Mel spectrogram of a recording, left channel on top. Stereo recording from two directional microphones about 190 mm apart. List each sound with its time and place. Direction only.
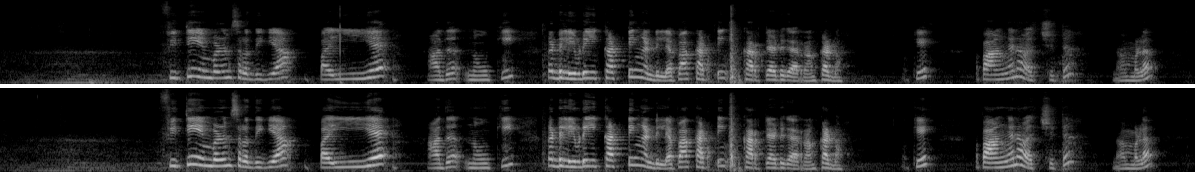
1.6 s a woman's voice: 30° right (ahead or behind)
4.3 s a woman's voice: 5° right (ahead or behind)
9.8 s a woman's voice: 30° right (ahead or behind)
11.1 s speech: 10° right (ahead or behind)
